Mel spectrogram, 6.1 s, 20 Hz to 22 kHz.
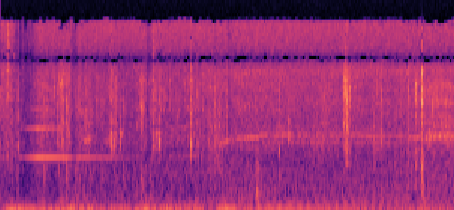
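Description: A 2-litre automatic Mazda engine idles high at around 1200 rpm, giving a steady, moderate low hum and rumble with faint intermittent clicks and a thin whine drifting in and out.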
